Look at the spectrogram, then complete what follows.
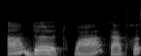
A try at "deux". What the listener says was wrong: Deux, trois, quatre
